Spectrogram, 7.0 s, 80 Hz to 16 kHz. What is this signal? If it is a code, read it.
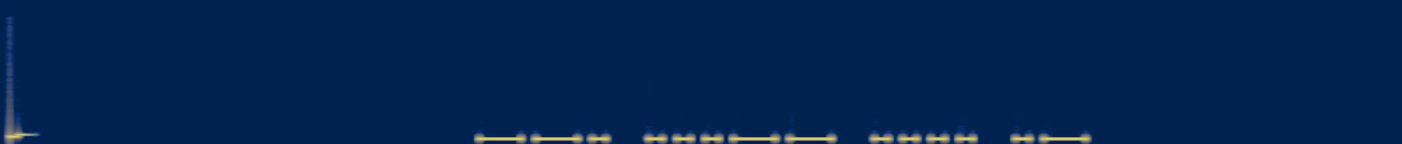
Morse code, heard as a keyed tone, about 17 wpm, 700 Hz. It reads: G3HA
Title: DXCC-100 Call Signs - 4 Characters - 17wpm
